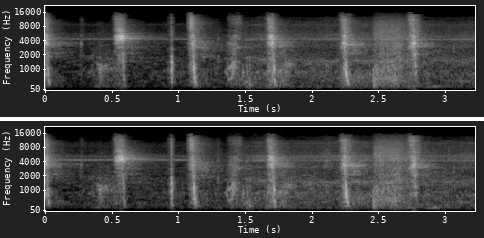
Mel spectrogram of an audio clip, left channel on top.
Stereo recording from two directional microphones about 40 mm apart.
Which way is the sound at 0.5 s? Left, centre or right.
Left.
